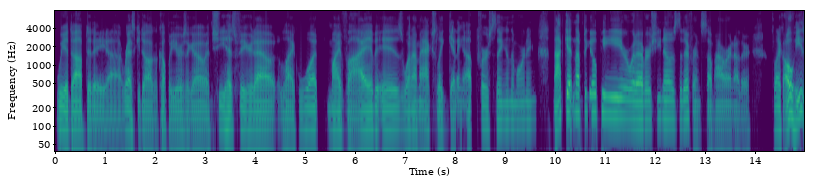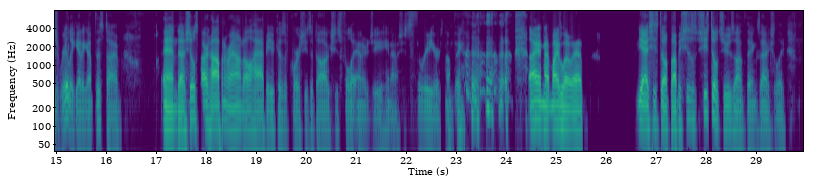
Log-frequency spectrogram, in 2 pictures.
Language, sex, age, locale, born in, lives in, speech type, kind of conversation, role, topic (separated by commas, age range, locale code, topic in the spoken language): English, male, 60-64, en-US, United States, United States, conversation, unstructured, none, What small daily habits make you feel happier?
